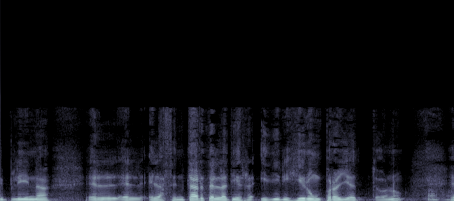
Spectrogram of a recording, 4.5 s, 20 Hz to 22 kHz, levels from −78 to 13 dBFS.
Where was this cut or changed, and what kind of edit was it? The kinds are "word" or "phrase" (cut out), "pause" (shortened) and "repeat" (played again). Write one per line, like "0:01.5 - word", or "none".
none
